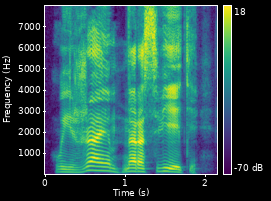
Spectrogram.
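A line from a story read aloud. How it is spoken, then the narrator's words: Reluctant mutter. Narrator (Russian): нехотя буркнул он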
